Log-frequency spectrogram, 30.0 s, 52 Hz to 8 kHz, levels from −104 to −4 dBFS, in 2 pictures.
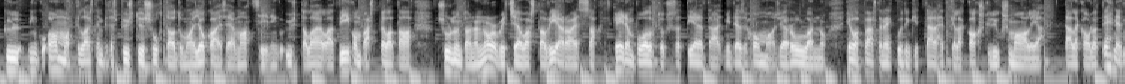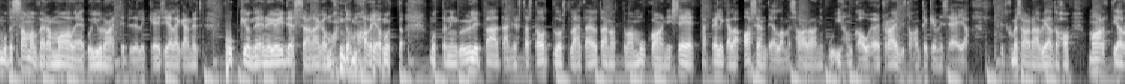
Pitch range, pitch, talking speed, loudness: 85-105 Hz, 95 Hz, 190 wpm, -20 LUFS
